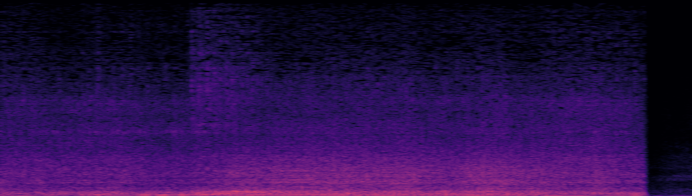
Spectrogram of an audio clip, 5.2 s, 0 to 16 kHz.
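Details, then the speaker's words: 1972 Datsun 510 with a KA24DET turbo swap, just fired up after the CX Racing manifold gaskets were replaced with aftermarket stainless ones. Idle and blips give a steady, even note with no audible exhaust leak; it is sealed. "right it seems like those gaskets fixed the problem it's actually sealed up under the hood now I don't hear any obvious exhaust leaks"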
